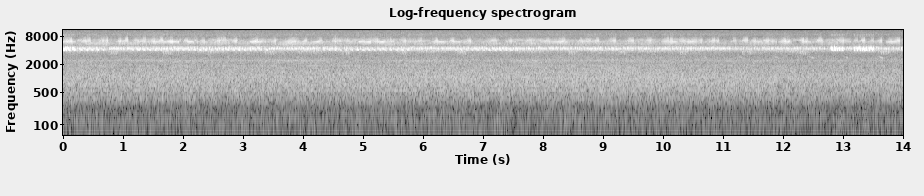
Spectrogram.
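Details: Crickets chirping through the night in a steady, even high-pitched drone with a faint pulsing beat above it, briefly swelling louder near the end.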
